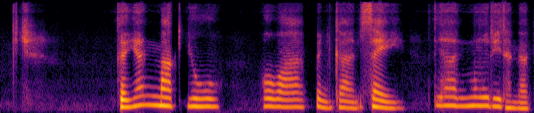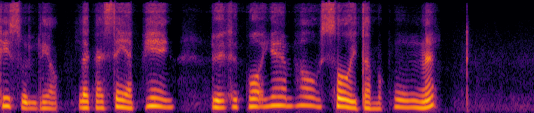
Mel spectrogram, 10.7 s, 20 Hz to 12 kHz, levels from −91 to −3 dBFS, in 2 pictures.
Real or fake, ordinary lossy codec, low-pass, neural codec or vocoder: fake; Opus, 24 kbps; 10.8 kHz; codec, 16 kHz in and 24 kHz out, 0.9 kbps, LongCat-Audio-Codec, four codebook decoder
